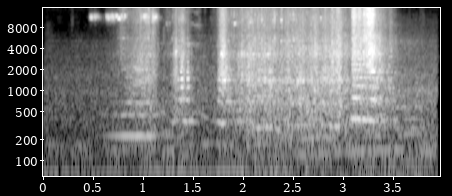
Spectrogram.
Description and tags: Rolling shutters down
Rolling shutters of the balcony down
balcony, down, iekdelta, rolling, shutters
